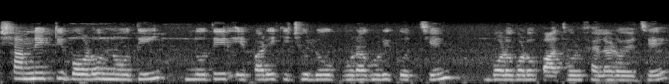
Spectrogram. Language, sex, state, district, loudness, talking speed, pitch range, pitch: Bengali, female, West Bengal, Purulia, -16 LUFS, 135 wpm, 215-245 Hz, 225 Hz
